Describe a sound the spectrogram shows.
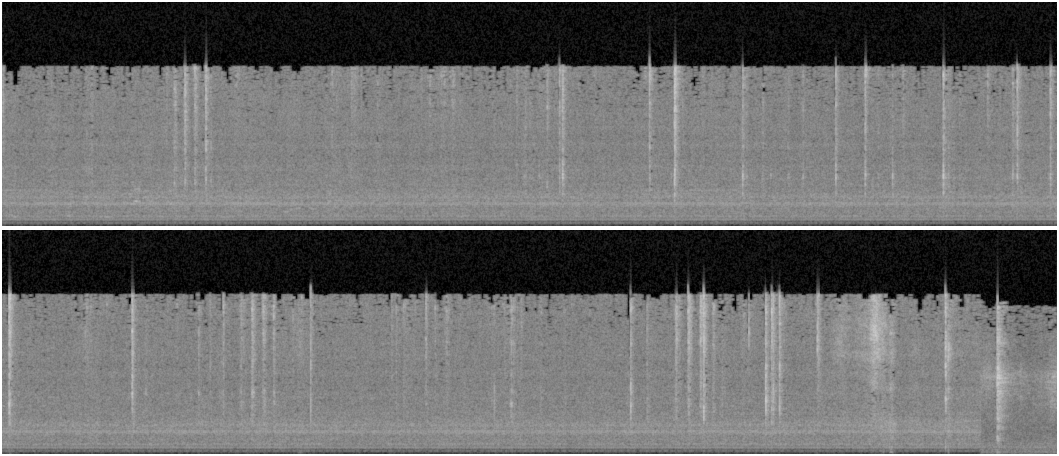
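Small light clicks and taps come from a thin metal drive bracket being handled.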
